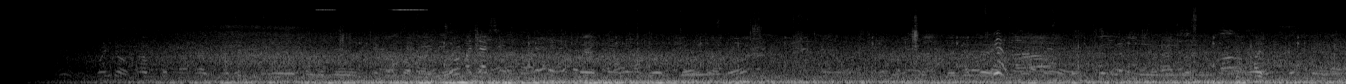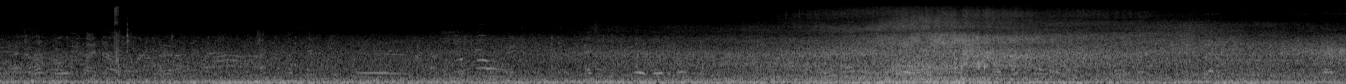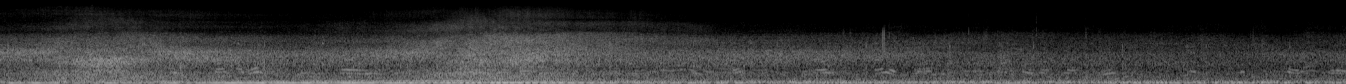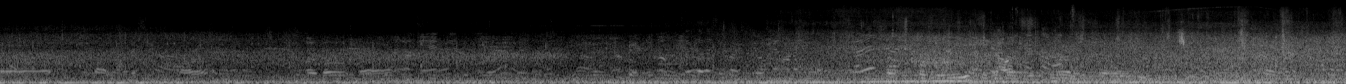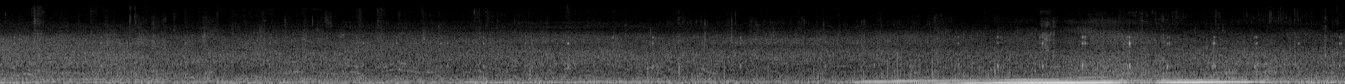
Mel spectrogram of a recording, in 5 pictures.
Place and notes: crossing the street with GPS phone, Aporee workshop
radio aporee sound tracks workshop GPS positioning walk part 8
Berlin, Germany, 1 February 2010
